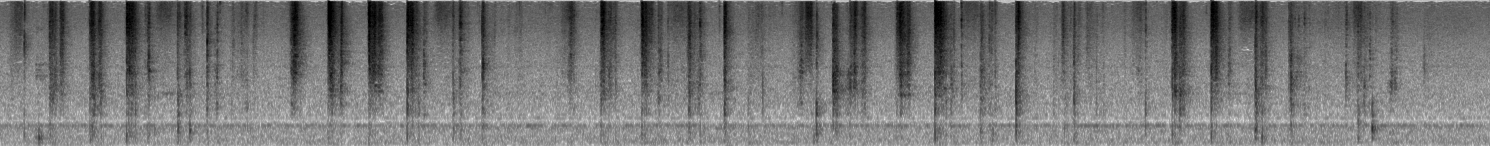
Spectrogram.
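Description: A deck of tarot cards being shuffled by hand, with irregular clusters of quick card slaps and flicks.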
